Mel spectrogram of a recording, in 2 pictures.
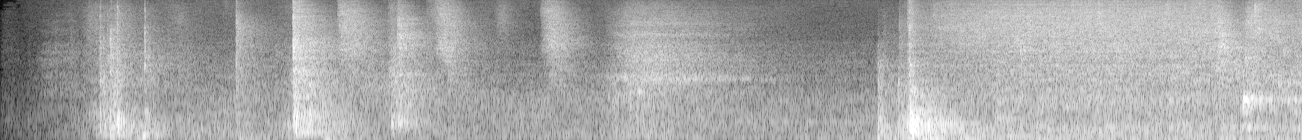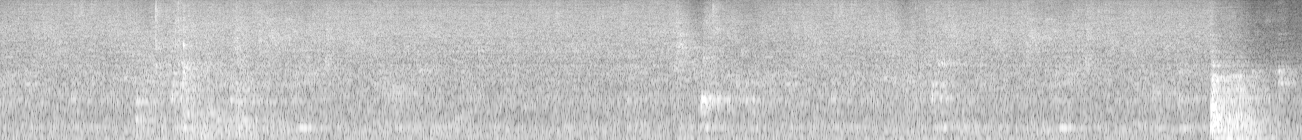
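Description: A few sharp knocks and clicks, then a bathroom sink's mixer tap turned on with a clunk about four seconds in. Water runs steadily into the basin and is shut off near the end.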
